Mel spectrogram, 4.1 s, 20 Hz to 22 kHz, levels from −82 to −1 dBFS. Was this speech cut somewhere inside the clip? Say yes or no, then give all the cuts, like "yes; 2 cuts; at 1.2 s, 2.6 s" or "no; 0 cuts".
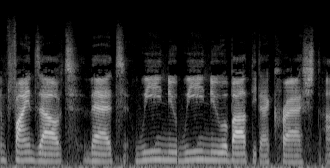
yes; 2 cuts; at 2.2 s, 3.2 s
